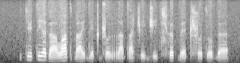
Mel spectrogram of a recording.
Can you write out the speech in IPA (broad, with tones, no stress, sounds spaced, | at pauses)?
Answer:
t y˥ t i˥ ə̯ ɗ a˩ lˠ a˥ t ɓ a˩ ɪ̯ d e˩ t ɖ͡ʐ o˩ r a˩ t a˩ t͡ʃ ɾ i˩ d͡ʒ i˩ t͡ɕʰ ɵ˥ ɓ ɛ˩ t ʂ o˩ t o˥ ɠ ɐ˩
